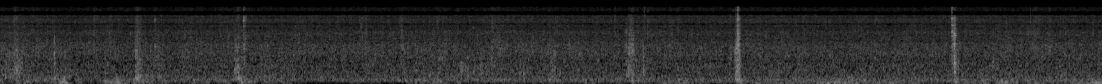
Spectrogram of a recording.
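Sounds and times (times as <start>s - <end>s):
water rushing: 0.0s - 11.0s.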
